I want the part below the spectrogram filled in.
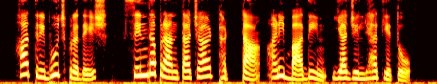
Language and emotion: Marathi, neutral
